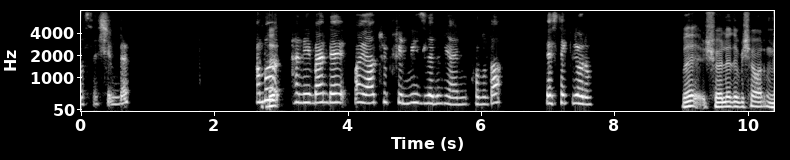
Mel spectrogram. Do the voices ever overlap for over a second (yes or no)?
no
